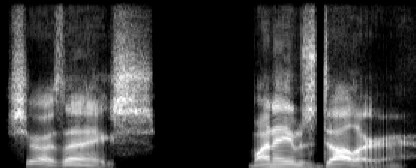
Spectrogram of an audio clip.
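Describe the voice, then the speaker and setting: An actor playing a dogged, wry American insurance investigator in a 1950s radio drama, with clipped, probing questions and first-person narration. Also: male voice, mid-range voice, sing-song, very slow, gravelly, fairly bright tone, no echo, clean studio sound, full character voice. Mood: casual, probing.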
